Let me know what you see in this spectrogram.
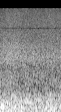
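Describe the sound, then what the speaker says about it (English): Ocean waves breaking against rocks along a shore with clear blue water, a steady close wash of broadband surf with slight wind rumble, continuous and alone. "Pardon the waves that are kicking up a little bit. I see they're slamming into the rocks here."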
